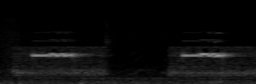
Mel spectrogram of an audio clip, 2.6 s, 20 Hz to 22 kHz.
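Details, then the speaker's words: Winlink ham radio email transfer over RDOP: two steady high warbling bursts of about three-quarters of a second each with quiet between, normal modem handshake. "so my email to Oscar Hotel 8 Sierra Tango Nevada has been sent. Now it's sending my request for a news report."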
